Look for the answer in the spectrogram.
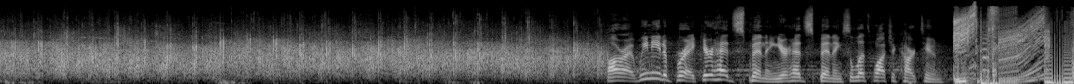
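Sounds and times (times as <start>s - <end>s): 
audience applause: 0.0s - 6.2s
speech: 6.1s - 10.0s.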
